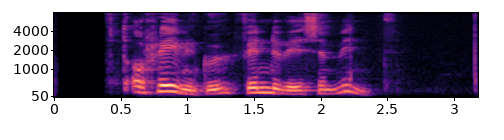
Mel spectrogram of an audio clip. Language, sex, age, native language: Icelandic, male, 40-49, Icelandic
